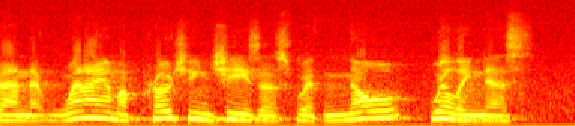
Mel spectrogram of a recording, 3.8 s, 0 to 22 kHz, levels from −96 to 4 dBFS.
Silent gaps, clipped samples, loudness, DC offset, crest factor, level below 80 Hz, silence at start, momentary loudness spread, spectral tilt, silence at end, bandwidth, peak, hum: none; under 0.1%; -15 LUFS; 0.9%; 12 dB; -54 dBFS; 0 s; 7 LU; -5 dB/octave; 0.2 s; over 20 kHz; -2 dBFS; none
